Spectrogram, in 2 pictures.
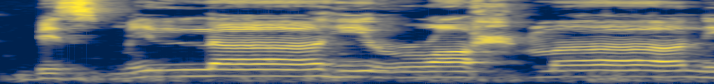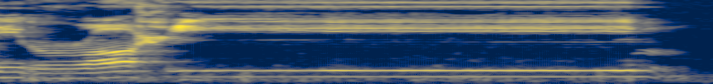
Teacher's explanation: بسم اللہ شریف یہ درست کر لیجئے، بسم اللہ میں اللہ کا لام یہ باریک پڑھیں، اور الرحمن اور الرحیم ان دونوں میں را کو پر پڑھیں گے کیونکہ را پہ زبر ہے، اور حا کی آواز حلق کے درمیان والے حصے سے آئے، سانس کی آواز اس میں مکس ہو۔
